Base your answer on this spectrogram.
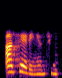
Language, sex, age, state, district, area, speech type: Tamil, female, 18-30, Tamil Nadu, Erode, urban, conversation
